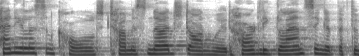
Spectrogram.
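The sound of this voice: Unforced reading, with an ordinary range of pitch movement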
